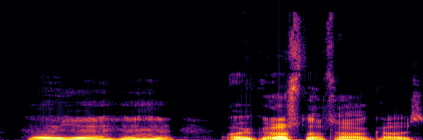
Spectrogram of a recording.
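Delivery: mocking imitation of a deep voice. Retelling how the boys mimicked a friend: mocking imitation of a deep voice. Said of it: "they mimicked him saying the same thing".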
